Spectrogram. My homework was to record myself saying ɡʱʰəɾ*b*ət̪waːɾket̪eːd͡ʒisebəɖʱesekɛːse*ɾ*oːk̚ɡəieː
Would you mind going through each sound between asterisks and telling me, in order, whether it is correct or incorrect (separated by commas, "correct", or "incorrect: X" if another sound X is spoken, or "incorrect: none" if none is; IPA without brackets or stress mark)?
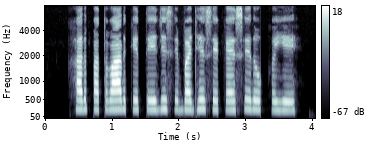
incorrect: p, correct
